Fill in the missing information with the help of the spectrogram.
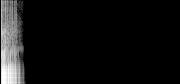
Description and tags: some processed drum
